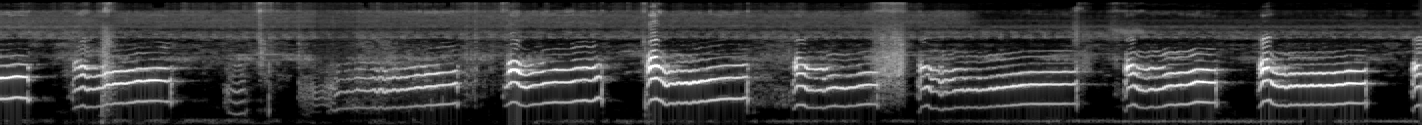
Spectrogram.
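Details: Puppy searching for its mother, crying in a steady series of high, tonal whines, each starting with a sharp upward yelp then holding a level or slightly falling pitch, nearly one per second, over a faint low hum.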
